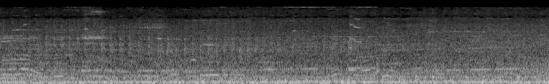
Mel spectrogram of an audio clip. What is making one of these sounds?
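Several men talk loudly nearby in a busy street.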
